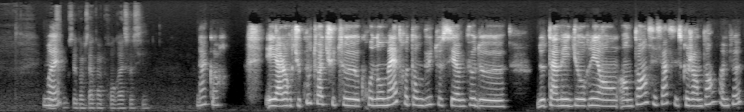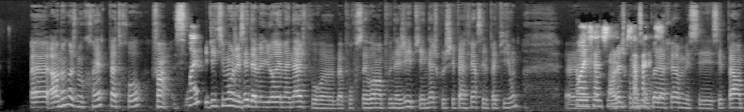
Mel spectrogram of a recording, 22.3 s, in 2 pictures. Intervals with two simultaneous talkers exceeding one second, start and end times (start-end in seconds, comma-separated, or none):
19.8-21.2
